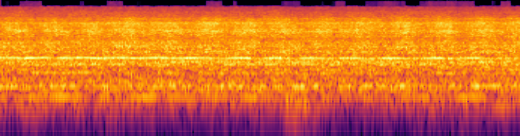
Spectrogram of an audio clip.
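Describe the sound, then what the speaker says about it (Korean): A blender motor runs steadily and loudly, a dense whirring roar that holds constant throughout with no voices. "자, 믹서기를 이제 돌려보겠습니다"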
